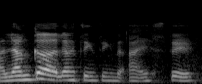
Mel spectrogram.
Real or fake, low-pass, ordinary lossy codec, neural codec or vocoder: real; 7.2 kHz; none; none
